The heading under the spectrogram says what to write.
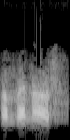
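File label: "from the N", English, GREECE; Allied Flight; DCS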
